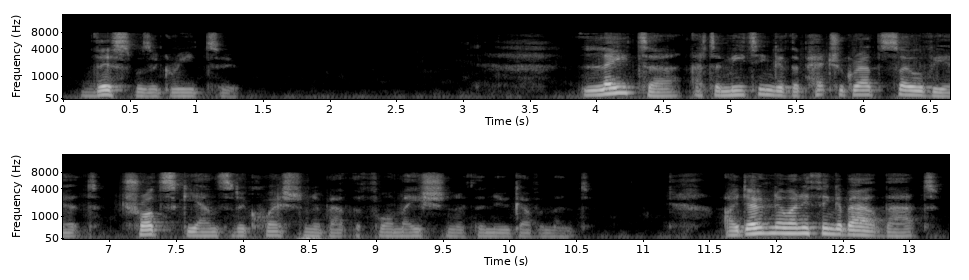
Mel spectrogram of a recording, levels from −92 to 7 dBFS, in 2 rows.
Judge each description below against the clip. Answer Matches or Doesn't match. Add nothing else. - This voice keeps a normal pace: Doesn't match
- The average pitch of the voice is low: Matches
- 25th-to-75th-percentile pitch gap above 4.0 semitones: Matches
